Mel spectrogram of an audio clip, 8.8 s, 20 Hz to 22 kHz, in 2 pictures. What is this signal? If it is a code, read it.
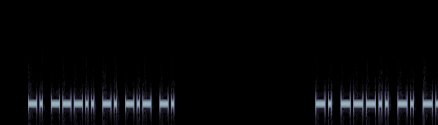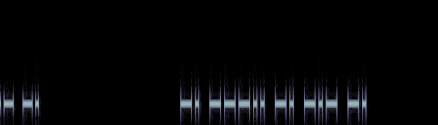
Morse code, heard as a keyed tone, about 35 wpm, 700 Hz. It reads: N8NKN N8NKN N8NKN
